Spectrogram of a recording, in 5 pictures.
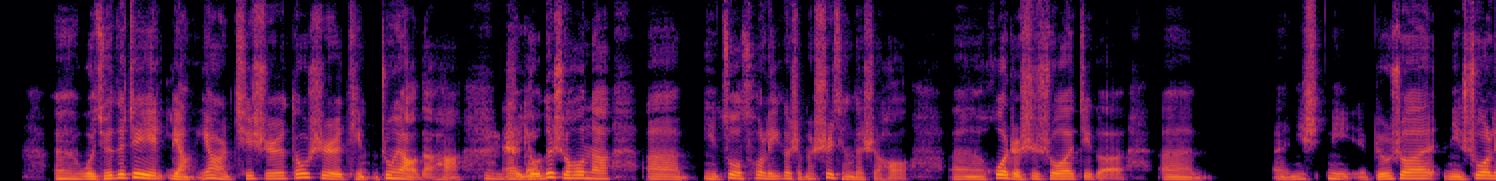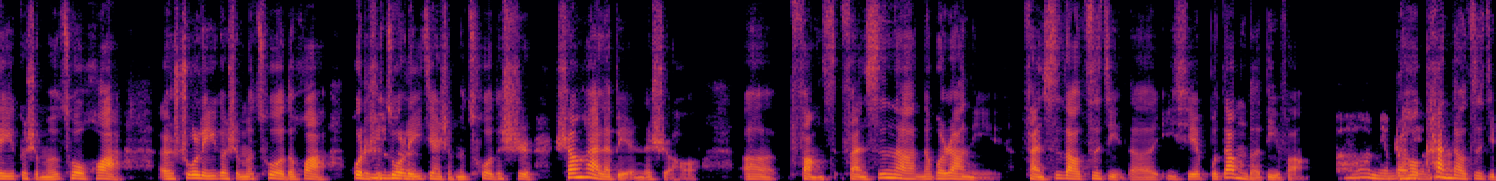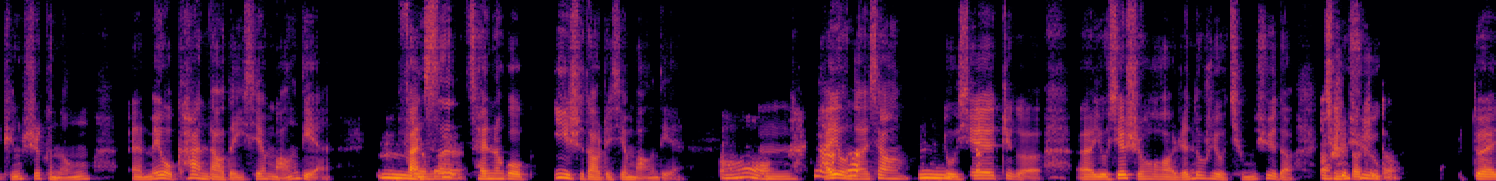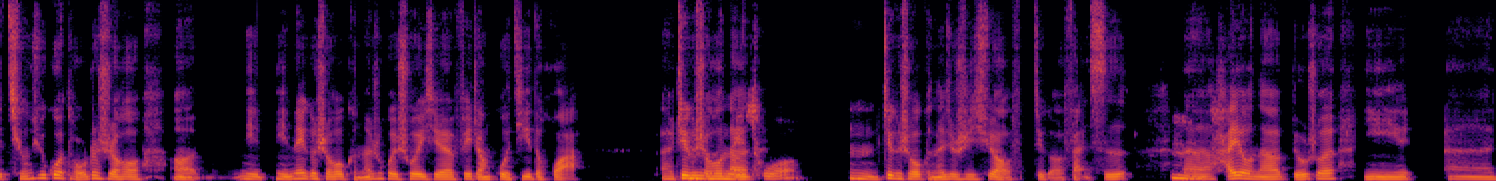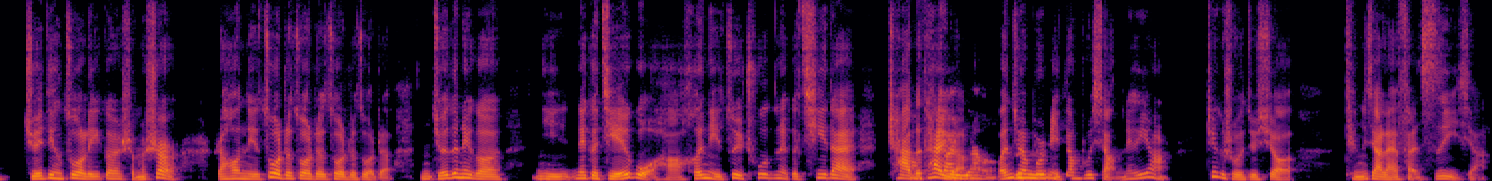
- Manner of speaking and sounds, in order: other background noise; inhale
- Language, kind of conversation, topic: Chinese, podcast, 什么时候该反思，什么时候该原谅自己？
